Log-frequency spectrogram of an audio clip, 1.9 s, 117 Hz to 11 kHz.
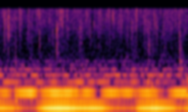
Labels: {"label": "biophony, midshipman", "recorder": "SoundTrap 500"}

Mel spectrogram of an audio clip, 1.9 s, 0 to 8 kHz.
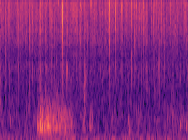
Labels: {"label": "biophony, growl", "recorder": "SoundTrap 600 or HydroMoth"}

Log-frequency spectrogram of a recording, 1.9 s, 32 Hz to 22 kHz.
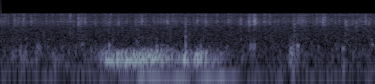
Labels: {"label": "biophony, growl", "recorder": "SoundTrap 600 or HydroMoth"}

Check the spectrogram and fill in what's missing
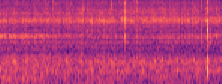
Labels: {"label": "anthrophony, boat engine", "recorder": "HydroMoth"}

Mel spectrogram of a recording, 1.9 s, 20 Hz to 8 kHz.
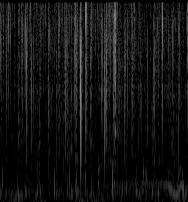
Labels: {"label": "biophony, cascading saw", "recorder": "SoundTrap 600 or HydroMoth"}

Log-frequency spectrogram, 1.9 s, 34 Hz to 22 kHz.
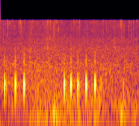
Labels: {"label": "biophony, pulse", "recorder": "SoundTrap 500"}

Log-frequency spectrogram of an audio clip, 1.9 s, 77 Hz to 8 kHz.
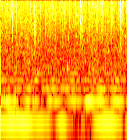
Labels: {"label": "biophony, midshipman", "recorder": "SoundTrap 500"}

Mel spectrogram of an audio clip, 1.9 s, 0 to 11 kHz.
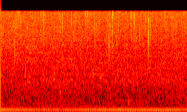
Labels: {"label": "anthrophony, boat engine", "recorder": "SoundTrap 500"}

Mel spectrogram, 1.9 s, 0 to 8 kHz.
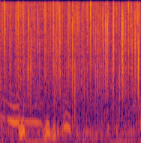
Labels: {"label": "biophony, cascading saw", "recorder": "SoundTrap 600 or HydroMoth"}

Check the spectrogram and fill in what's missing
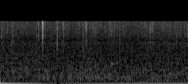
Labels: {"label": "biophony", "recorder": "SoundTrap 300"}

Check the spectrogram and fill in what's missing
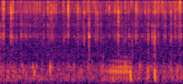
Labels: {"label": "biophony", "recorder": "HydroMoth"}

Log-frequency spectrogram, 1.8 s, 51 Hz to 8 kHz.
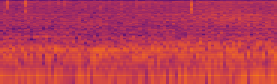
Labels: {"label": "anthrophony, boat engine", "recorder": "SoundTrap 300"}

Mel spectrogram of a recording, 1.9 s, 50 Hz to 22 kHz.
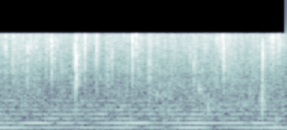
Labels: {"label": "biophony, midshipman", "recorder": "SoundTrap 500"}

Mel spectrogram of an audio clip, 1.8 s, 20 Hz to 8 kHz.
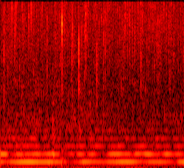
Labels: {"label": "biophony, midshipman", "recorder": "SoundTrap 500"}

